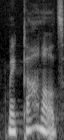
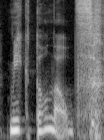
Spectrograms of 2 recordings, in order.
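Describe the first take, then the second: First: It is said in a plain American accent. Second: It is said in an exaggerated mock Spanish accent. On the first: "I kept just saying McDonald's" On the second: "I had to say it like the stupid American version of a Spanish accent"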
